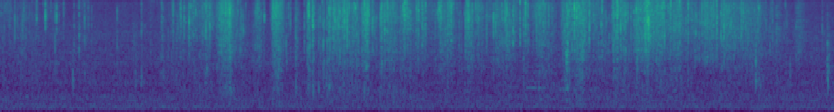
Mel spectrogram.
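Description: A thin clear polyethylene bag crinkling and rustling as a slim DVD drive is slid out of it: a dense, irregular run of crackles that is busiest in the middle.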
